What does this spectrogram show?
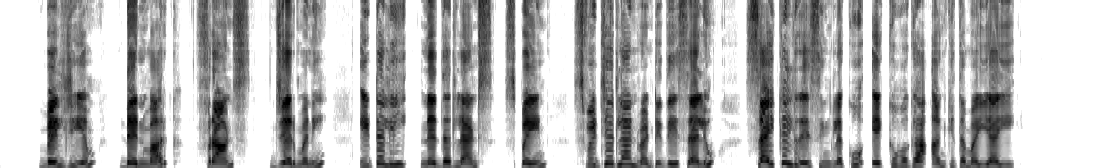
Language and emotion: Telugu, neutral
